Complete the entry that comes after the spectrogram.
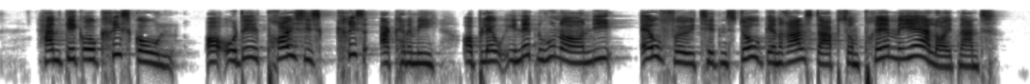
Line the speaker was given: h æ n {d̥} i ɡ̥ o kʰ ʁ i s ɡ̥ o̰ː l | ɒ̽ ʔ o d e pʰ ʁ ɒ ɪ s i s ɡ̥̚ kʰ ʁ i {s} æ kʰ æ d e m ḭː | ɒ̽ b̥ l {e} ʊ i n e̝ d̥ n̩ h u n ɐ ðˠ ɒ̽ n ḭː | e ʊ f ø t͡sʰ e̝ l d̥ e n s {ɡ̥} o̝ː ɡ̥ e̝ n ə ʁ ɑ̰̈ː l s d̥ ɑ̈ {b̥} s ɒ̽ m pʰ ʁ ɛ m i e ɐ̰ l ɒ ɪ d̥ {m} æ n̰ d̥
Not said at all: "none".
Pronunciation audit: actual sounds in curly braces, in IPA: ɡ̥, s, e, d̥, b̥, n

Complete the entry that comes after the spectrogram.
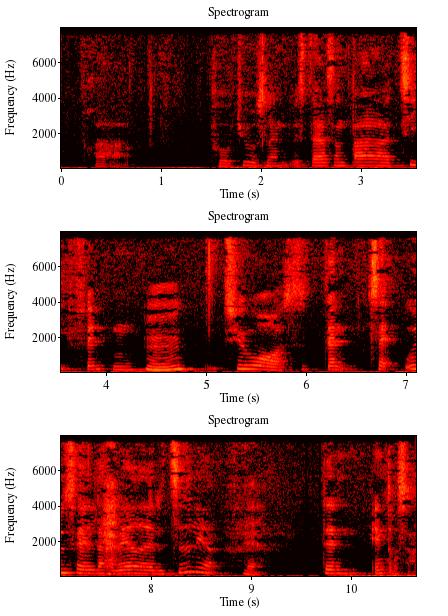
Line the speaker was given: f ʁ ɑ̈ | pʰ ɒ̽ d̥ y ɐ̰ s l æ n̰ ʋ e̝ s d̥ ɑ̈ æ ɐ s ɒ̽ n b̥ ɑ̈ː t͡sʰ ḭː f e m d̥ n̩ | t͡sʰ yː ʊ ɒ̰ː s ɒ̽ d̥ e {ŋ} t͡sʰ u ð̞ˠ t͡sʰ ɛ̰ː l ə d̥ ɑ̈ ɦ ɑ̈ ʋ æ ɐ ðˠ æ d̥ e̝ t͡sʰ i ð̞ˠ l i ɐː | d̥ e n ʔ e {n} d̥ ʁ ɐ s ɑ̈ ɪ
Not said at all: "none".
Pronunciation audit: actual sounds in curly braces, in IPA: n, n

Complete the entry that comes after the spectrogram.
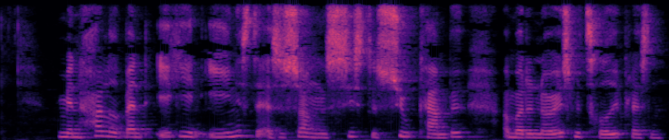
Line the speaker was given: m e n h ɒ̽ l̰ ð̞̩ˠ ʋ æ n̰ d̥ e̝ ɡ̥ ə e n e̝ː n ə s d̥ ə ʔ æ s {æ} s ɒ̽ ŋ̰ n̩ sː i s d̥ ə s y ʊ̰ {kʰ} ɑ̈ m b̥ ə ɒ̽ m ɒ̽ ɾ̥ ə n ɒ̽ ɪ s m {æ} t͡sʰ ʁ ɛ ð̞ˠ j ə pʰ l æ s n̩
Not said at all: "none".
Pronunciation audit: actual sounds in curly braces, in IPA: e, kʰ, e

